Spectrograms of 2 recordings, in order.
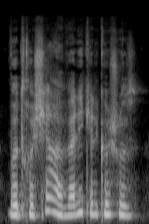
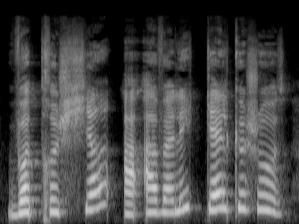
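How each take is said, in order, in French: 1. Elle est dite à un volume de voix normal. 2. Elle est dite fort, à voix haute.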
